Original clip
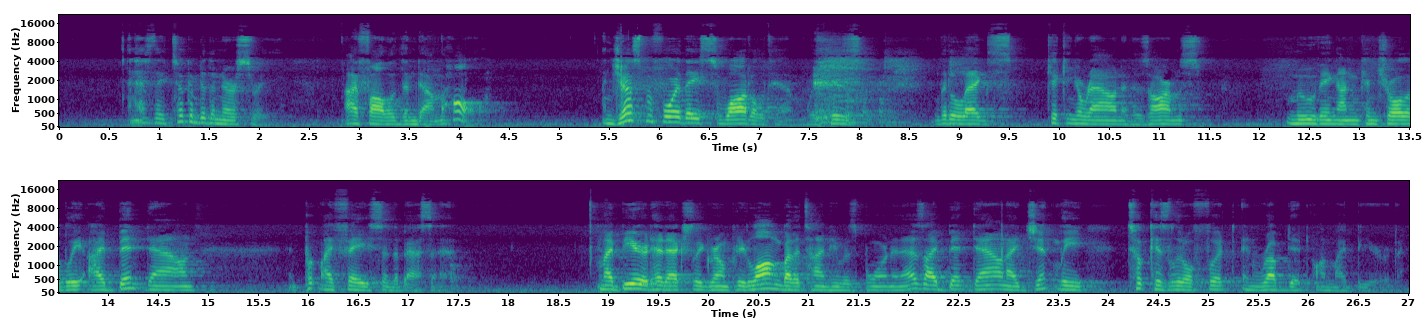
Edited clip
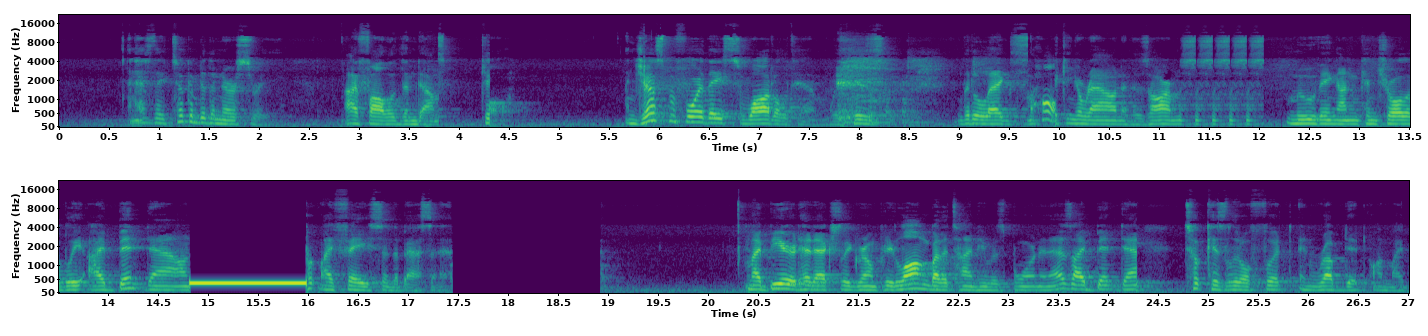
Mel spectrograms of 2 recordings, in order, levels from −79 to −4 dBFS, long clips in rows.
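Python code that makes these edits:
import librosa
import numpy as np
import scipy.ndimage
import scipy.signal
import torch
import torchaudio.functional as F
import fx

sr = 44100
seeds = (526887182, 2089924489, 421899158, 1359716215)

y = fx.edit(x, sr, fx.swap(start_s=3.79, length_s=0.28, other_s=9.45, other_length_s=0.51),
    fx.stutter_over(start_s=11.19, slice_s=0.17, count=5),
    fx.bleep(start_s=14.81, length_s=1.17, hz=369.0, db=-8.5),
    fx.insert_silence(at_s=17.44, length_s=1.48),
    fx.cut(start_s=22.8, length_s=0.91), tone=tone)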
